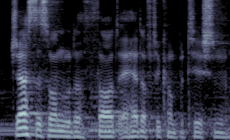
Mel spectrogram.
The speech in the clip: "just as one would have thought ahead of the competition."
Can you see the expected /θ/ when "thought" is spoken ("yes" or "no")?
yes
